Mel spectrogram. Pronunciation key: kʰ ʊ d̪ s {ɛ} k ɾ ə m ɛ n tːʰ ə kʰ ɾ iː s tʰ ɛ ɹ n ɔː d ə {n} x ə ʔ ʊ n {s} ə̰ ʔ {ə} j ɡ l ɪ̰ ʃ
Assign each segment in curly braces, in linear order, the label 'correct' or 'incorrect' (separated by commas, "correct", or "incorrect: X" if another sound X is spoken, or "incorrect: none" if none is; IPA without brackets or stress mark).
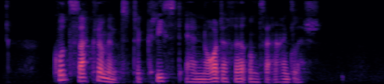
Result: incorrect: a, incorrect: none, correct, incorrect: a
